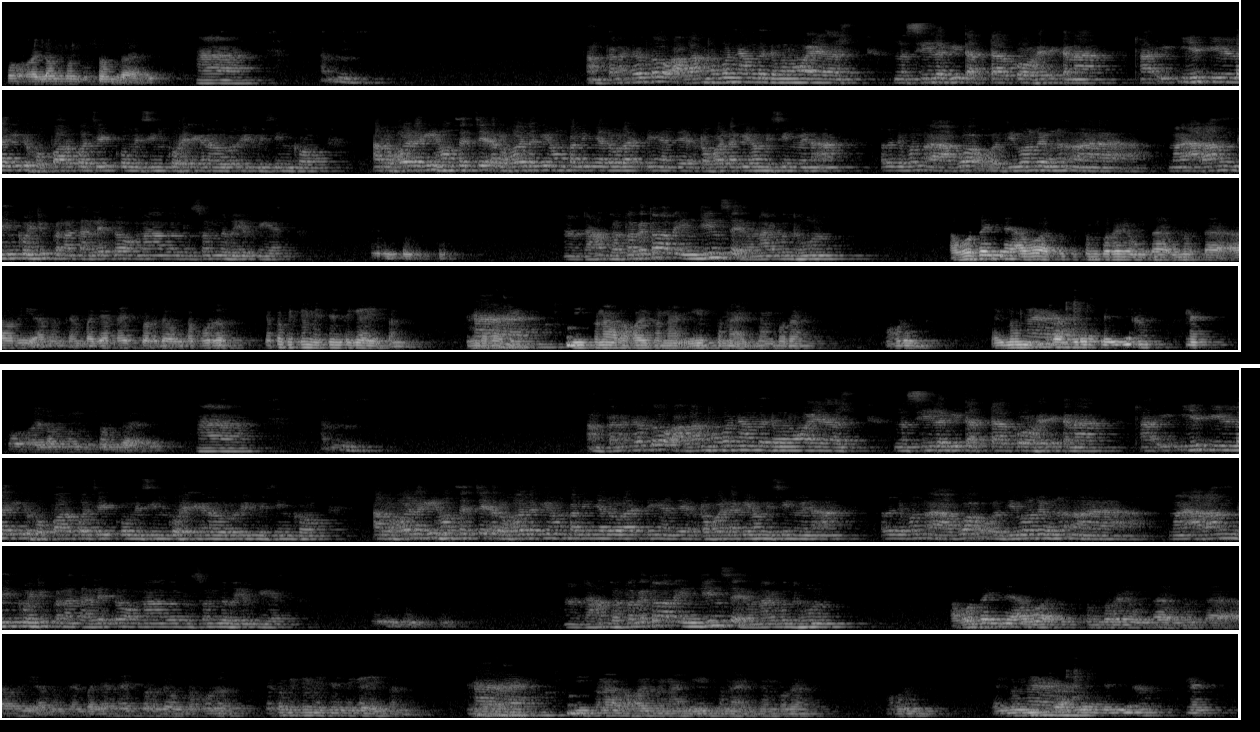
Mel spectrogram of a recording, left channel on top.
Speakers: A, on the left; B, on the left.
A: ᱦᱚᱭᱞᱚᱝ ᱵᱚᱱ ᱜᱩᱥᱚᱱ ᱞᱮ
B: ᱦᱮᱸ <unintelligible> ᱚᱱᱠᱟᱱᱟᱜ ᱡᱚᱛᱚ ᱟᱨᱟᱢ ᱦᱚᱸᱵᱚᱱ ᱧᱟᱢ ᱮᱫᱟ ᱡᱮᱢᱚᱱ ᱱᱚᱜᱼᱚᱭ, ᱥᱤ ᱞᱟᱹᱜᱤᱫ ᱴᱨᱟᱠᱴᱟᱨ ᱠᱚ ᱦᱮᱡ ᱟᱠᱟᱱᱟ ᱾ ᱤᱨ ᱤᱨ ᱞᱟᱹᱜᱤᱫ ᱦᱚᱯᱟᱨ ᱠᱚ ᱪᱮᱫ, ᱢᱮᱥᱤᱱ ᱠᱚ ᱦᱮᱡ ᱟᱠᱟᱱᱟ ᱦᱩᱲᱩ ᱤᱨ ᱢᱮᱥᱤᱱ ᱠᱚ ᱟᱨ ᱨᱚᱦᱚᱭ ᱞᱟᱹᱜᱤᱫ ᱦᱚᱸ ᱥᱮ ᱪᱮᱫ ᱨᱚᱦᱚᱭ ᱞᱟᱹᱜᱤᱫ ᱦᱚᱸ ᱚᱱᱠᱟᱞᱤᱧ ᱧᱮᱞ ᱵᱟᱲᱟᱭᱮᱫ ᱛᱟᱦᱮᱸᱼᱟ ᱡᱮ ᱨᱚᱦᱚᱭ ᱞᱟᱹᱜᱤᱫ ᱦᱚᱸ ᱢᱮᱥᱤᱱ ᱢᱮᱱᱟᱜᱼᱟ ᱾ ᱟᱫᱚ ᱡᱚᱠᱷᱚᱱ ᱟᱵᱚᱣᱟᱜ ᱡᱤᱵᱚᱱ ᱨᱮ ᱩᱱᱟᱹᱜ <unintelligible> ᱢᱟᱱᱮ ᱟᱨᱟᱢ ᱫᱤᱱ ᱠᱚ ᱦᱤᱡᱩᱜ ᱠᱟᱱᱟ, ᱛᱟᱦᱞᱮ ᱛᱚ ᱚᱱᱟ ᱫᱚ ᱫᱩᱥᱚᱱ ᱫᱚ ᱦᱩᱭᱩᱜ ᱜᱮᱭᱟ ᱾
A: <unintelligible>
B: ᱡᱟᱦᱟᱸ ᱡᱷᱚᱛᱚ ᱜᱮᱛᱚ ᱟᱨ ᱤᱧᱡᱤᱱ ᱥᱮ, ᱚᱱᱟᱫᱚ ᱫᱷᱩᱣᱟᱹ ᱾
A: ᱟᱵᱚ ᱥᱮᱡ ᱟᱵᱚᱣᱟ ᱛ ᱫᱤᱥᱚᱢ ᱠᱚᱨᱮᱜ ᱚᱱᱠᱟ ᱩᱱᱟᱹᱜ ᱴᱟᱜ ᱟᱹᱣᱨᱤᱜᱼᱟ, ᱢᱮᱱᱠᱷᱟᱱ ᱵᱟᱡᱟᱨ ᱥᱟᱭᱤᱰ ᱠᱚᱨᱮ ᱫᱚ ᱚᱱᱠᱟ ᱯᱩᱨᱟᱹ, ᱡᱚᱛᱚ ᱠᱤᱪᱷᱩ ᱢᱮᱥᱤᱱ ᱛᱮᱜᱮ ᱦᱩᱭᱩᱜ ᱠᱟᱱᱟ, ᱤᱥᱤᱱ
B: ᱦᱮᱸ ᱦᱮᱸ
A: ᱫᱟᱨᱟᱭ ᱛᱮᱜᱮ ᱠᱟᱱᱟ ᱨᱚᱦᱚᱭ ᱠᱟᱱᱟ, ᱤᱨ ᱠᱟᱱᱟ, ᱮᱠᱫᱚᱢ ᱯᱚᱨᱮ ᱦᱩᱲᱩ ᱮᱜᱫᱚᱢ
B: ᱦᱮᱸ
A: ᱯᱩᱨᱟ ᱦᱩᱲᱩ <unintelligible> ᱢᱟᱱᱮ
